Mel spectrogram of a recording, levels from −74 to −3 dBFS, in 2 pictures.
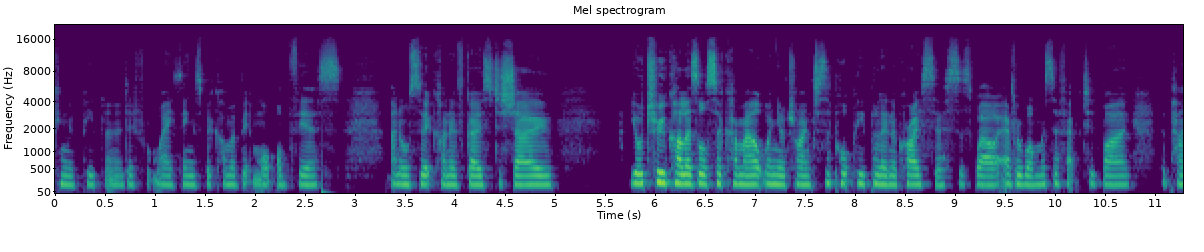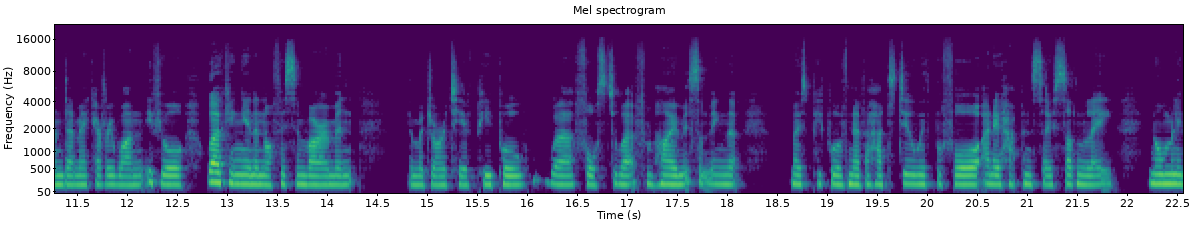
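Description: A DC step at 2.66 s, just after "become a bit more", is a sudden shift of the waveform's zero line by about -32 dBFS. It lands as a brief low thump, and the offset then drains away through a 5 Hz high-pass while the speech continues unchanged.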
